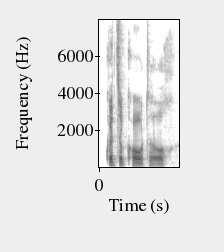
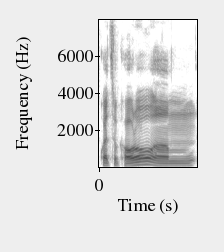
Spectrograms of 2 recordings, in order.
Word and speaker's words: Quetzalcoatl: So like, I did like yeah, I really did like Quetzalcoatl. Is that how her name is pronounced? Quetzalcoatl.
